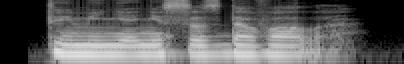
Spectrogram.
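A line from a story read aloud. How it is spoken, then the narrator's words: Cold objection. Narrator (Russian): холодно возразила Зриэль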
